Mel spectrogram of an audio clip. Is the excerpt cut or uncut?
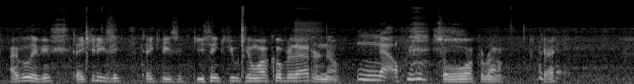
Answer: uncut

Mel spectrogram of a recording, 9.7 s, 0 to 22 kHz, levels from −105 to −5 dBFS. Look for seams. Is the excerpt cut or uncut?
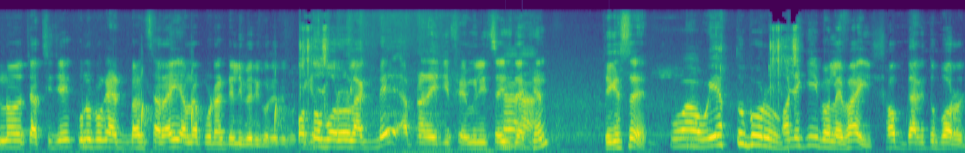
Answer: cut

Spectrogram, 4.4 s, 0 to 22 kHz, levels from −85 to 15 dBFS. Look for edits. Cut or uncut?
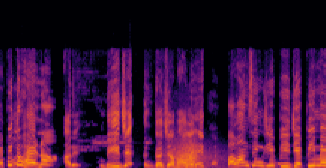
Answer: cut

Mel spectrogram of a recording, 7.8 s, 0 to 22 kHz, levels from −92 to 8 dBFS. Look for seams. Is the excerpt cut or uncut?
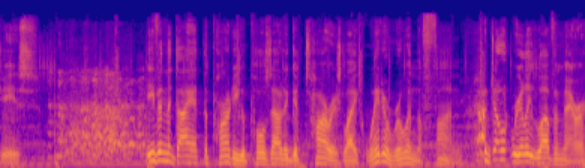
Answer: cut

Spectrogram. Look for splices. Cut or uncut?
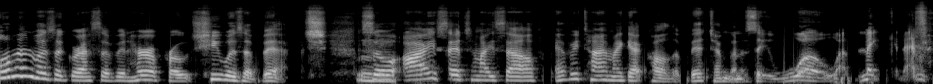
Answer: uncut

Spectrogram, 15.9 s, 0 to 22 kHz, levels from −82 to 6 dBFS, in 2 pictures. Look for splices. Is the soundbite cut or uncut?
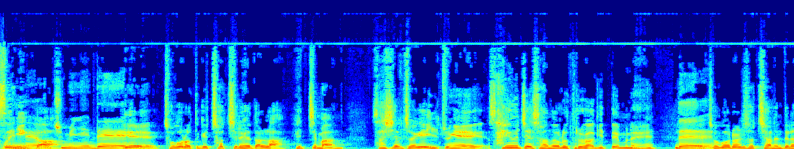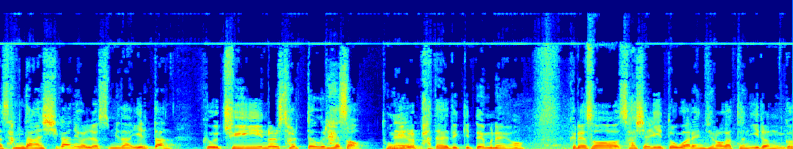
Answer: cut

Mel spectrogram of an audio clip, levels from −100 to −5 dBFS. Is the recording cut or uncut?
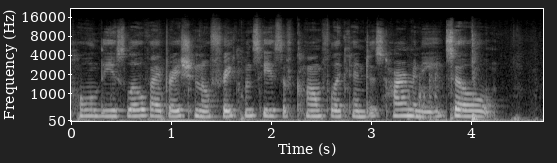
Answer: cut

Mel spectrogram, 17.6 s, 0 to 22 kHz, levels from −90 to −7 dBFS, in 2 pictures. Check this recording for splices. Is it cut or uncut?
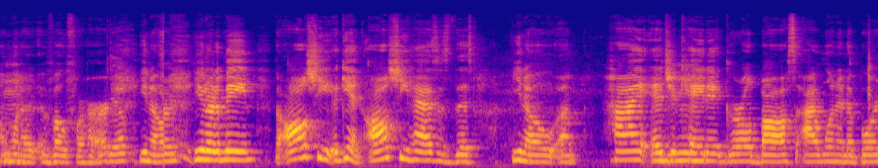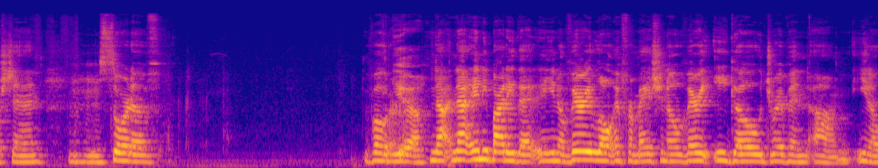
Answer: cut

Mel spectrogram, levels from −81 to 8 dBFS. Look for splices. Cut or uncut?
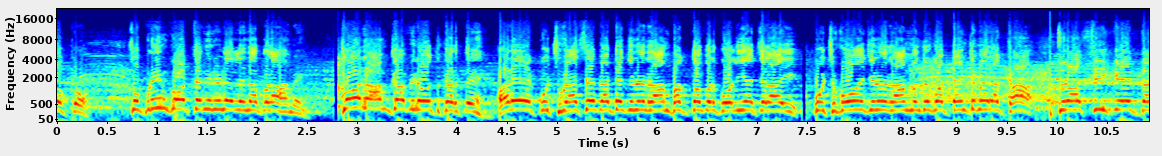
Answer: cut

